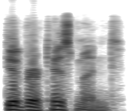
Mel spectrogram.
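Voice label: "divertissement", American English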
